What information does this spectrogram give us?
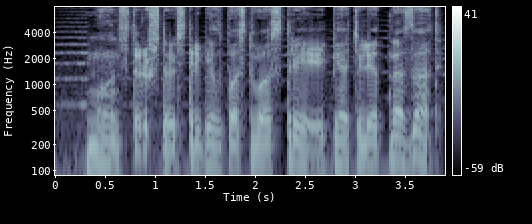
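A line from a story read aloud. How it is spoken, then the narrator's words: Gloomy. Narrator (Russian): Уран продолжил мрачно говорить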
